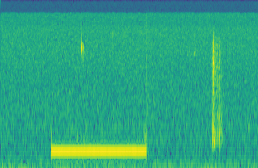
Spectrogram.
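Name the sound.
telephone busy signal, from a video game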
